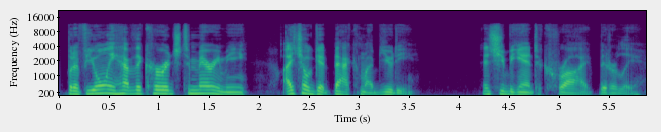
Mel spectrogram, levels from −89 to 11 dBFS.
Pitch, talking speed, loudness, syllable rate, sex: 130 Hz, 225 wpm, -18 LUFS, 6.3 syllables/s, male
